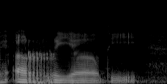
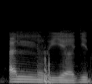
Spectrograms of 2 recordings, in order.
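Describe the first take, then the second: First: "Ar-Riyadi" very slow, long doubled R, no L; straight into ra. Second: "Al-Riyadi" with an L pronounced before R; mistaken sounded lam. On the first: Teacher giving the proper reading, "Ar-Riyadi" with held R. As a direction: roll and hold the R in "Ar-Riyadi". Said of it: "kita terus sebut huruf ra tu". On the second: Teacher showing a disallowed reading, clear L in "Al-Riyadi". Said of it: "dia baca Al-Riyadi tak boleh". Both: Shown as a demonstration.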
